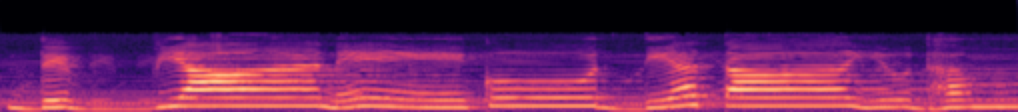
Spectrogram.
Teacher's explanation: ಕೋ ದೀರ್ಘ ಹೇಳಿ ನಂತರ ಅದರ ಮೇಲೆ ಆಘಾತ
